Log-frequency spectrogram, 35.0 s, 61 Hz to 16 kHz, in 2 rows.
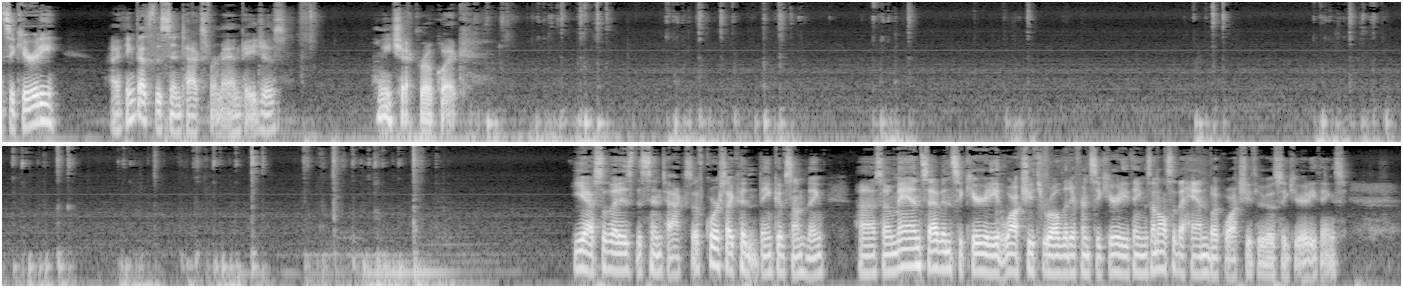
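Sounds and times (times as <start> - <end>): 
speech: 0.0 - 0.8, 1.4 - 3.6, 4.7 - 6.0, 24.6 - 34.4
typing a terminal command on a FreeBSD computer keyboard: 6.0 - 10.1, 10.8 - 11.5, 12.5 - 13.0, 14.9 - 15.4, 16.4 - 23.1.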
